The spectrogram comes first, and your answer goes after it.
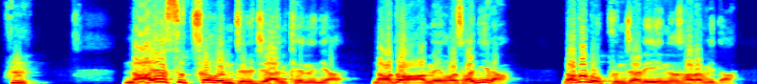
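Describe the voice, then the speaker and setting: A man's voice: high voice, very animated, fairly quick, fairly bright tone, husky, exaggerated voice. A man voicing a sly, haughty young male royal inspector in a drawling, mock-stern way. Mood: teasing.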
